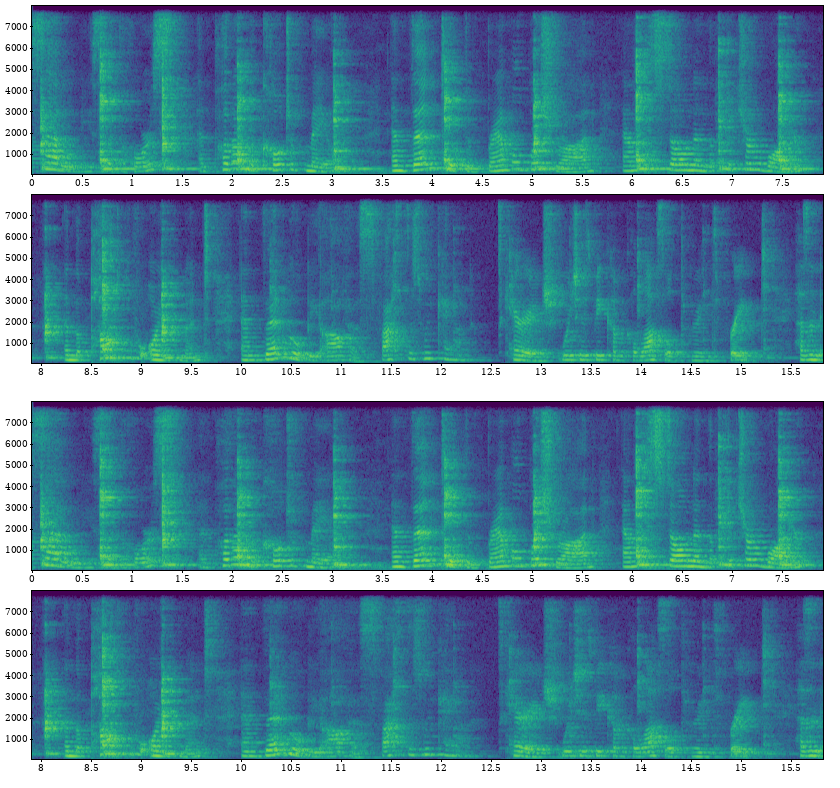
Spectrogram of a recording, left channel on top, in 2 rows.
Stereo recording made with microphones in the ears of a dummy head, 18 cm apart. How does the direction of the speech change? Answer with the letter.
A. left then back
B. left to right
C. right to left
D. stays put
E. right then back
E.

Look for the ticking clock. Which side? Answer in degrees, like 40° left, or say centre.
centre.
